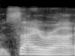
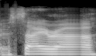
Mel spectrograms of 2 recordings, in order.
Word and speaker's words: Saira: it for people who can't half roll the r so saira is also fine but that's not how my name is pronounced and i'm not gonna i used to really care if people could pronounce the half r like the half roll the side you would hear like people say it with a d or whatever and it doesn't bother me anymore saira saito fine that's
